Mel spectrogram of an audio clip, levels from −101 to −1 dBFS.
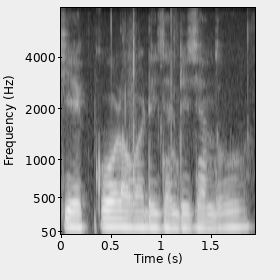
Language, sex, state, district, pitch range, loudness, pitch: Kannada, male, Karnataka, Bidar, 95-110 Hz, -17 LUFS, 105 Hz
